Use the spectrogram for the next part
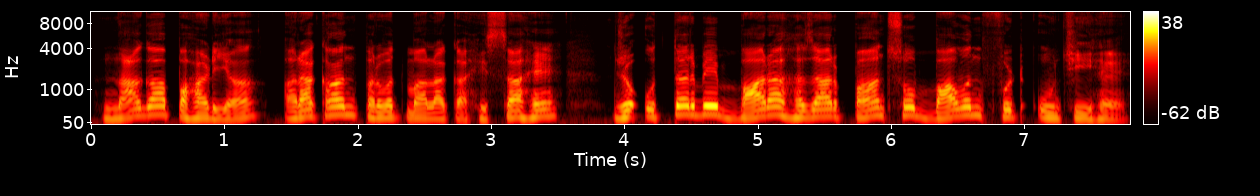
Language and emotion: Hindi, neutral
